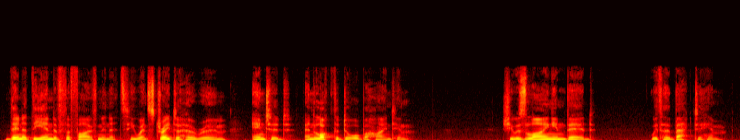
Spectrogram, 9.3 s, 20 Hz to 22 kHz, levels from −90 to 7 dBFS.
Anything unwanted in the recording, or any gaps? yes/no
no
